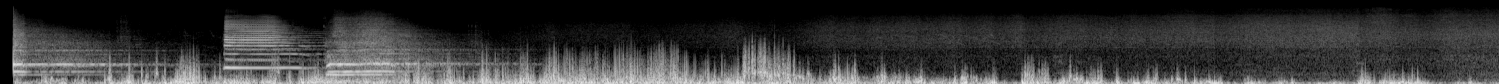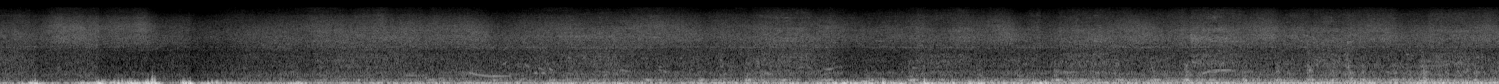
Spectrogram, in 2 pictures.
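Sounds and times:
steam locomotive whistle blasts: 0.1 - 5.0
faint hiss: 8.1 - 29.9.

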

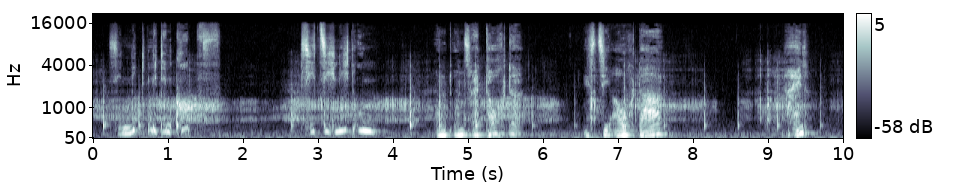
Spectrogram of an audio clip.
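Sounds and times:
person whispering: 0.2 - 1.8, 2.7 - 3.9, 4.5 - 5.9, 9.2 - 9.7.

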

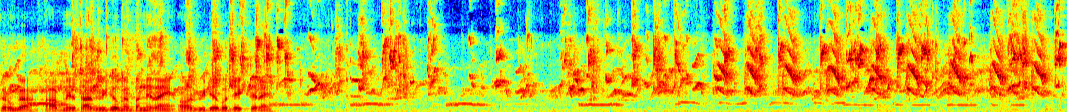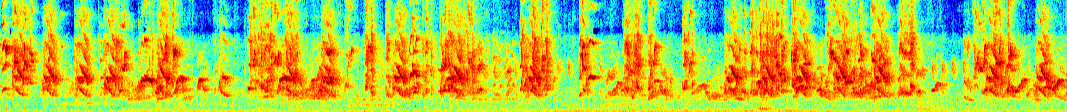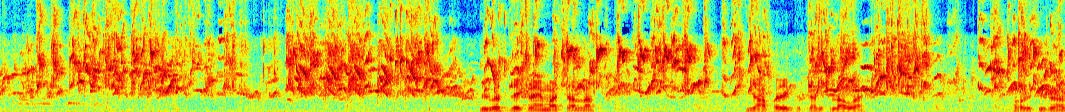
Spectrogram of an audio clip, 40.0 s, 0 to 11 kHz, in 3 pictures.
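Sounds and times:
cage birds chirping and chattering: 0.0 - 39.9
lower-pitched bird calls: 0.0 - 39.9.

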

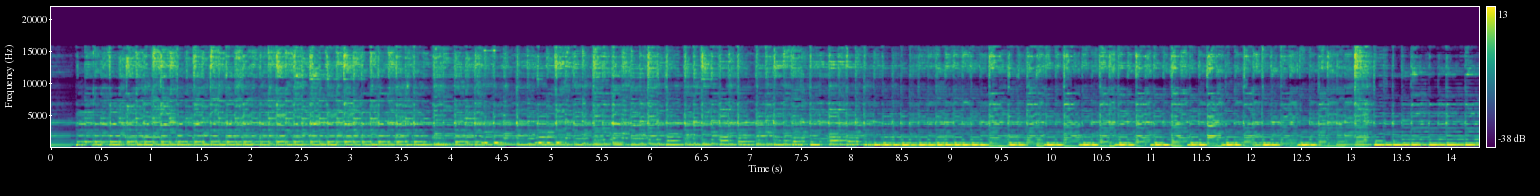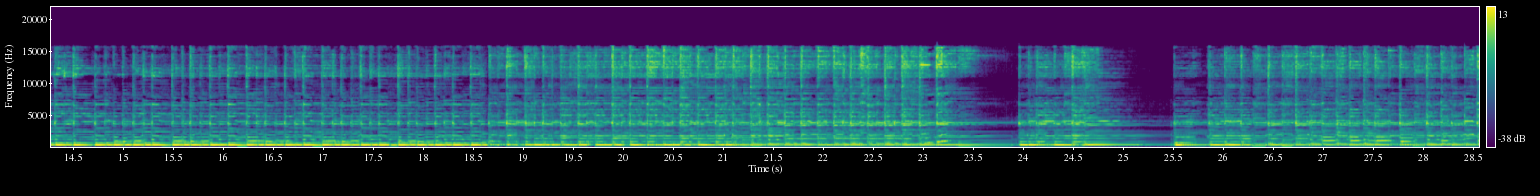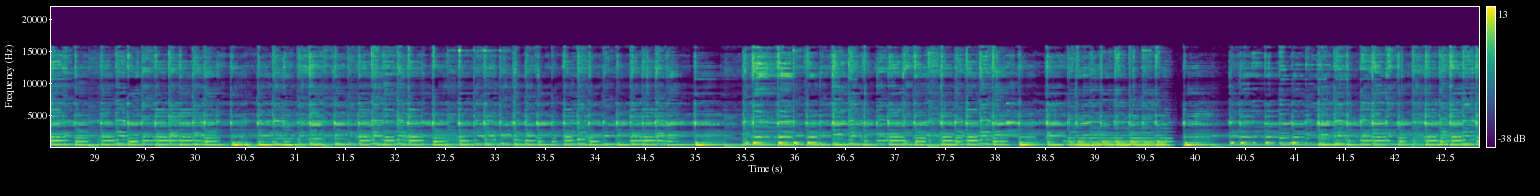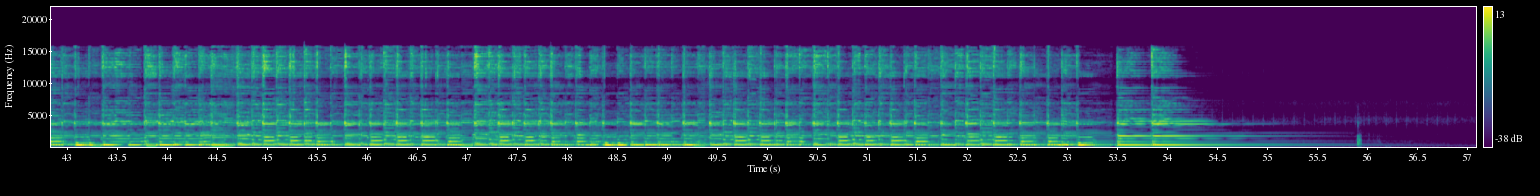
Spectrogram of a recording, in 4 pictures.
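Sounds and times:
plucked lute melody over drone: 0.0 - 56.8.

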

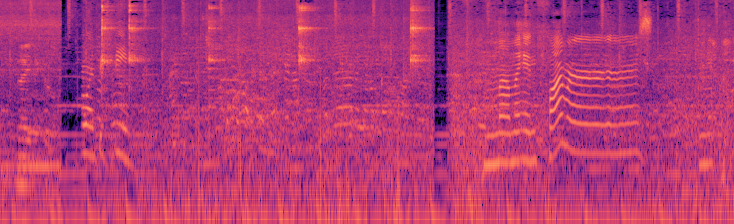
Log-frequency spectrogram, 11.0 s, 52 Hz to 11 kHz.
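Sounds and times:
crowd chatter: 0.0 - 11.0
market stall noise: 0.0 - 11.0.

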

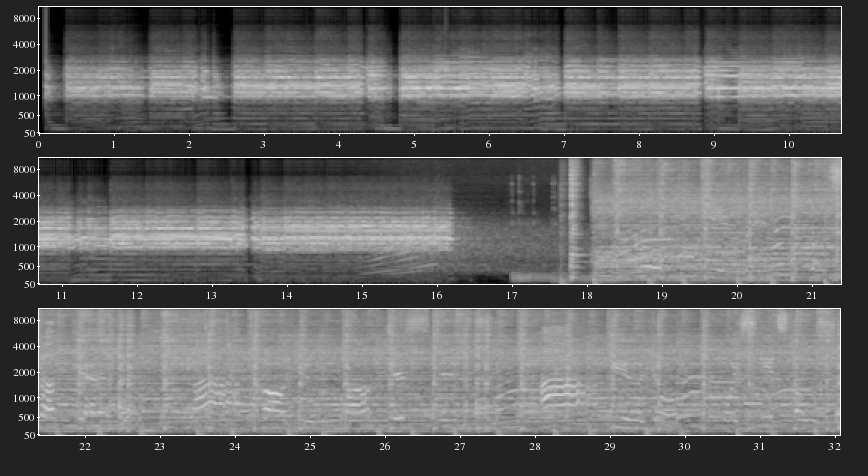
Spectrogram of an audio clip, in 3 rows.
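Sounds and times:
distorted electric guitar chords: 0.1 - 32.0
rising sweep: 14.5 - 32.0.

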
